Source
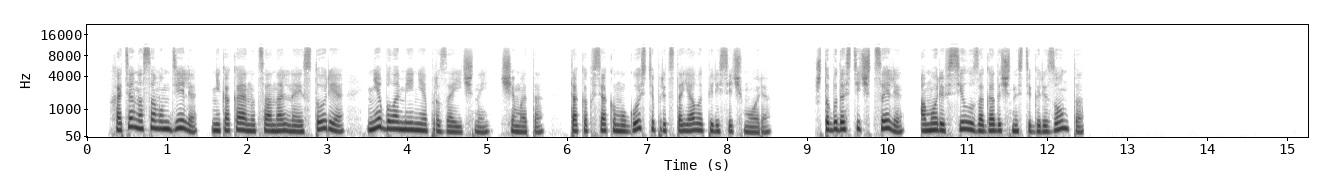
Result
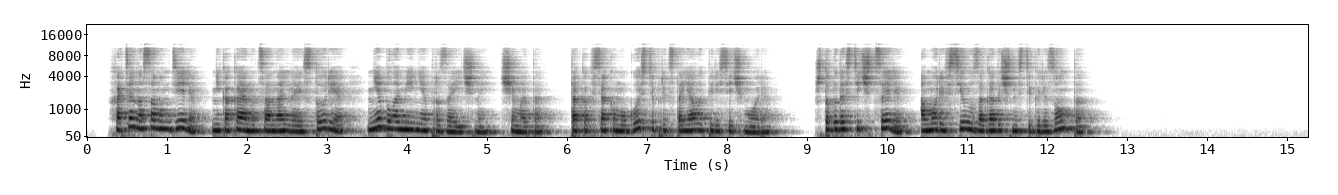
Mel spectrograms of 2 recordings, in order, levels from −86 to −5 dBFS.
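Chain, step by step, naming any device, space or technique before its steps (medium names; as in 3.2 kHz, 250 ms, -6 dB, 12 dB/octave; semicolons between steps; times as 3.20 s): microphone above a desk (comb 1.3 ms, depth 80%; reverberation RT60 0.60 s, pre-delay 14 ms, DRR 5.5 dB); trim +9 dB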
